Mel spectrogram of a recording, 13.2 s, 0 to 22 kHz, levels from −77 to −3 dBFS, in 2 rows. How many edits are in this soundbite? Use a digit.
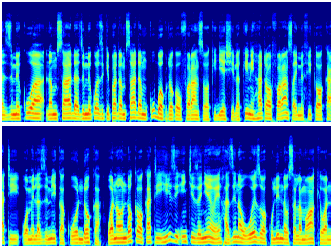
1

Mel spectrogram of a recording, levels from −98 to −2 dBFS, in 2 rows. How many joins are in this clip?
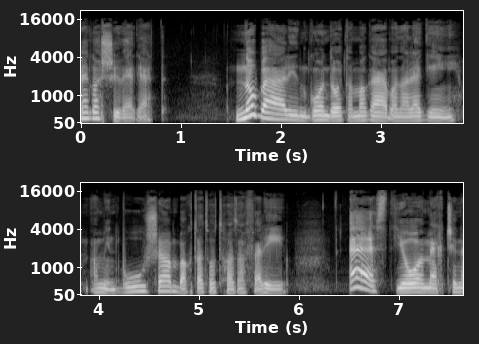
1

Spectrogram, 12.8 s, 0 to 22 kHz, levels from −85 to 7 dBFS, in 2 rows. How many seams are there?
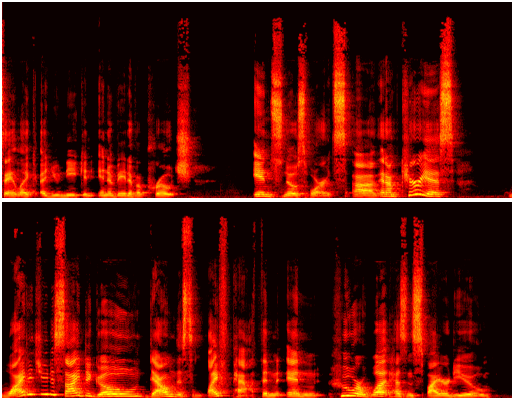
0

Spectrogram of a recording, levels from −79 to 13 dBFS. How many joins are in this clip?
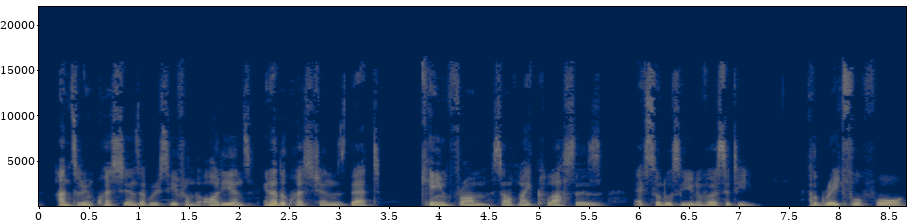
2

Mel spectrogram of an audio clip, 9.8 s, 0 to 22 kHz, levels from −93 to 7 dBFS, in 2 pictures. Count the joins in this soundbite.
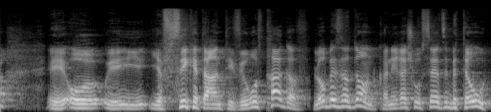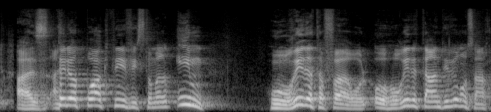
4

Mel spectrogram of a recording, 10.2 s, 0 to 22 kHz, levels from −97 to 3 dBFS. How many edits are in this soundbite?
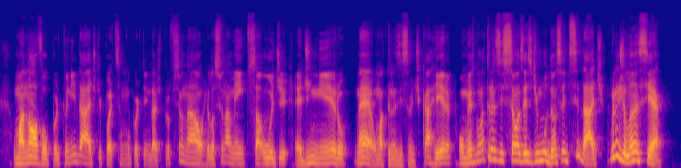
3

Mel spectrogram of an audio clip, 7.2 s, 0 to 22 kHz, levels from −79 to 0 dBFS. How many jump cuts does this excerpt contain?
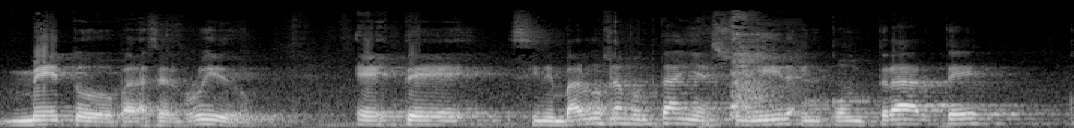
3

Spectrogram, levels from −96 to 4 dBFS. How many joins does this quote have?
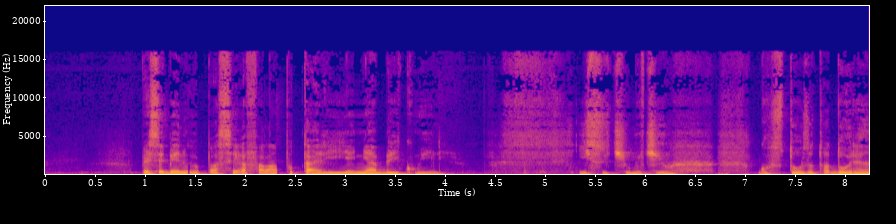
4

